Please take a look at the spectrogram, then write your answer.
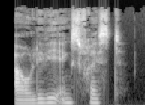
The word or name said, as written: AFLEVERINGSFRIST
